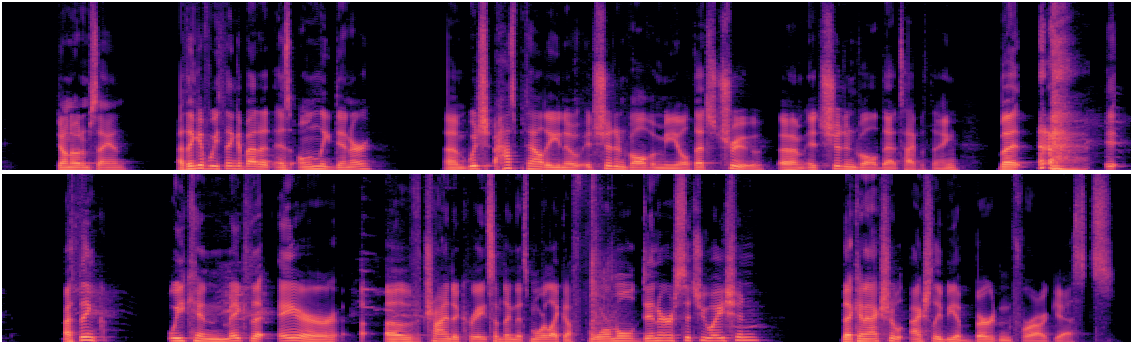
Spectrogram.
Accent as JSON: {"language": "English", "region": "Louisiana", "country": "United States", "said": "We're from South Louisiana, and that means that we think of food."}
